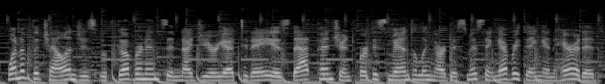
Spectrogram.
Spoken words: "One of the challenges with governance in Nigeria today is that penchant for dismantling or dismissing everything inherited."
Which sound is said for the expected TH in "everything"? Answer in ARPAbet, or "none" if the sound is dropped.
TH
